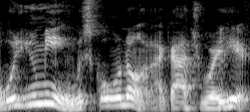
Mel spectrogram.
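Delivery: slight put-on Jersey accent. Praising an actor's performance, the speaker imitates his Jersey accent. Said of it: "the little like Jersey kind of".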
